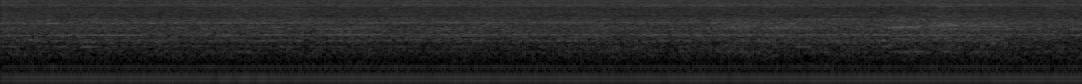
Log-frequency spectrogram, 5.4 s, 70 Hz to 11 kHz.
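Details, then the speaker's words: Lux Royal WH 1093i washing machine spinning after the inner drum, cracked spider (segitiga) and shaft were replaced; the bearings were not replaced. A steady hum and even whir, with no gasket rubbing or knocking from behind the drum; it sounds normal again. "hasil dari pengujian kami menunjukkan bahwa kondisi mesin suaranya sudah normal gesekan-gesekan pada basket sudah tidak ada kondisi mesin sudah normal kembali"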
